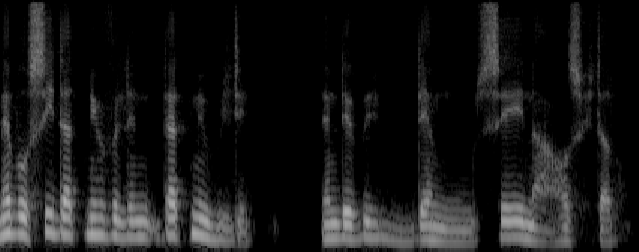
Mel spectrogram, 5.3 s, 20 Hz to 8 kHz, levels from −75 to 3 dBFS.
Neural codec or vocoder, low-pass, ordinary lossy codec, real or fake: codec, 16 kHz, 0.3 kbps, FocalCodec; none; none; fake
